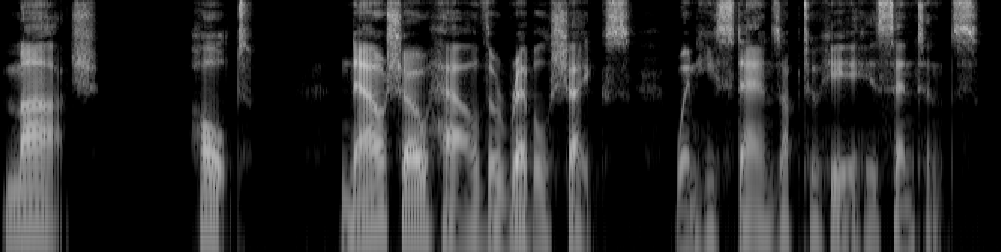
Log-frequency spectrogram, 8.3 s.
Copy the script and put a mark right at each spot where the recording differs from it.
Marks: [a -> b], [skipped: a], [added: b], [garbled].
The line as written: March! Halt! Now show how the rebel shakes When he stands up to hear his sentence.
March! Halt! Now show how the rebel shakes When he stands up to hear his sentence.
